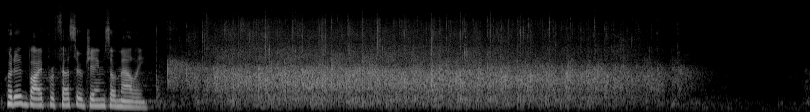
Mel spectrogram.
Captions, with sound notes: hooded by Professor James O'Malley. (audience applauds)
